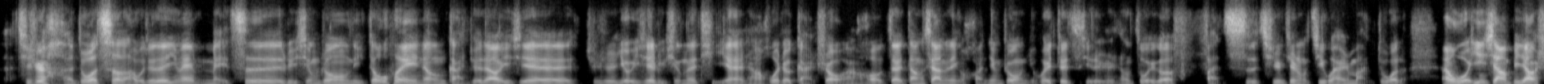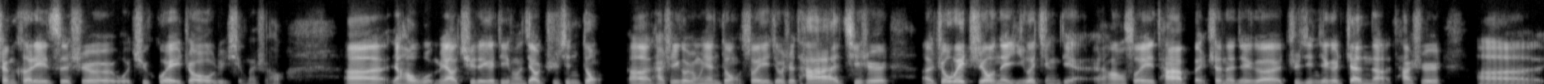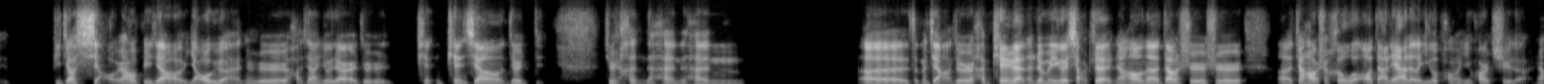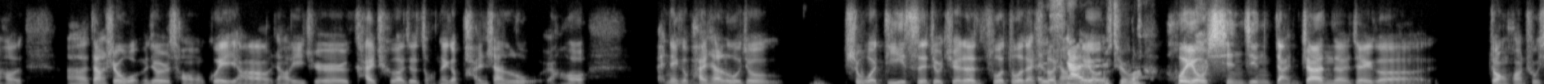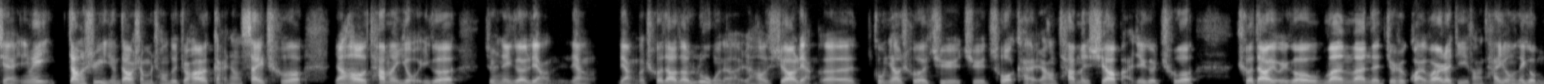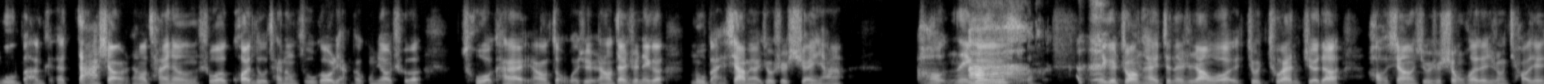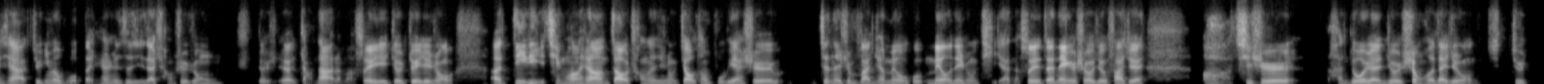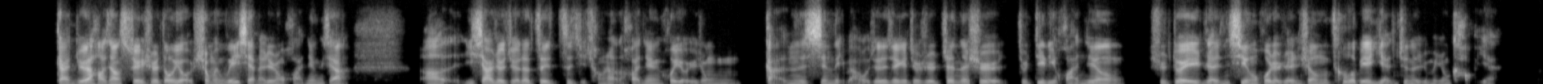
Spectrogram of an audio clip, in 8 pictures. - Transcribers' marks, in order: other background noise; laugh; laugh
- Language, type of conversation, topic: Chinese, podcast, 哪一次旅行让你更懂得感恩或更珍惜当下？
